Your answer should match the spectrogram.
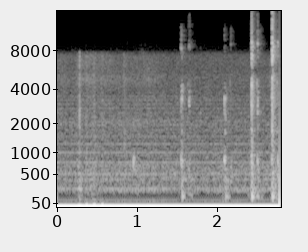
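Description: A computer keyboard key is pressed repeatedly, producing scattered sharp clicks at an irregular pace that grow louder and denser toward the end over a faint background hum.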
